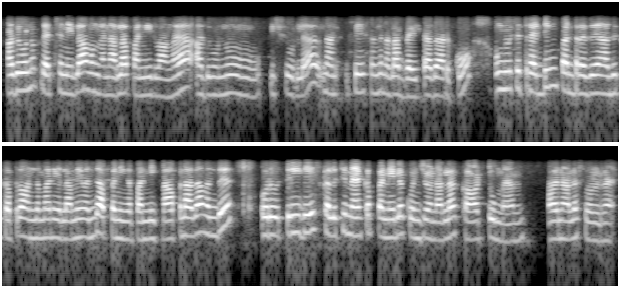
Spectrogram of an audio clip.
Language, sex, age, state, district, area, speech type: Tamil, female, 18-30, Tamil Nadu, Tiruppur, urban, conversation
